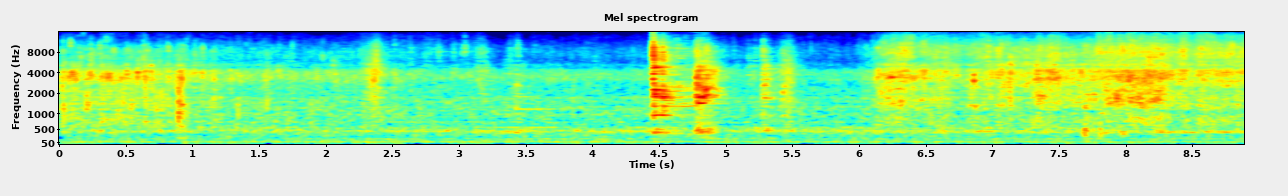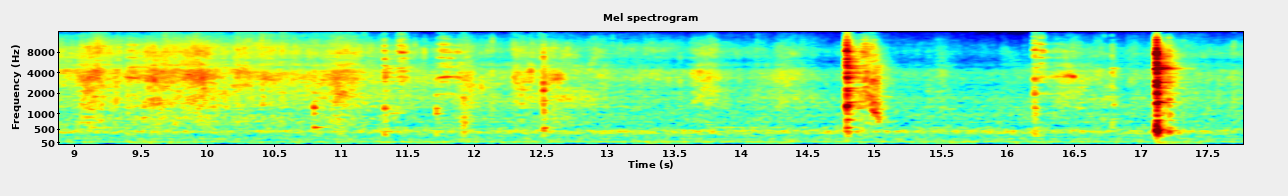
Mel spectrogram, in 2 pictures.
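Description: Chicken rezala being sautéed with fried onions in a pan, a quiet, continuous sizzle broken by repeated scraping and stirring strokes, with a few sharper clatters of the utensil against the pan.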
